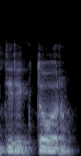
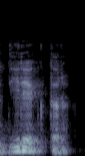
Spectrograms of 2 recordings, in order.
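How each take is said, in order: First: Said in the usual way. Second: "director" stressed on "rec", ending "tar"; "director" as Russian direktar, stress mid-word; Russian stress and vowels. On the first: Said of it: "porque va el acento director". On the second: Shown as a demonstration. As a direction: lean on "rec" and finish "director" with A. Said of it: "porque va el acento".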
